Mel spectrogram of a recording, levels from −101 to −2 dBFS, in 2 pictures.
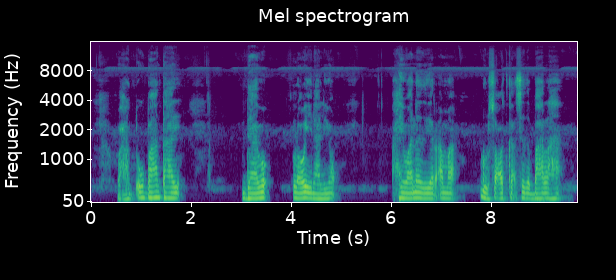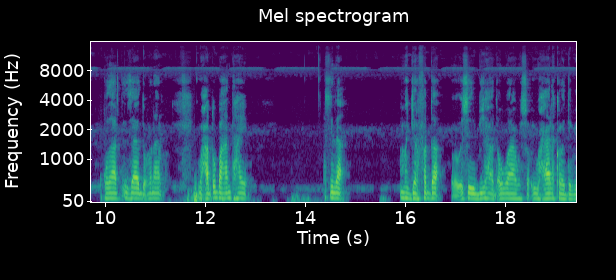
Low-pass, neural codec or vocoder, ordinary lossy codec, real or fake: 14.4 kHz; none; none; real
